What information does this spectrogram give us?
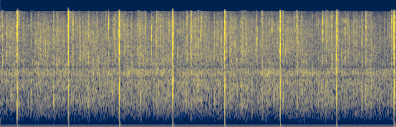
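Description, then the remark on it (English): An audience claps in a steady, even rhythm, about eight sharp claps over three seconds, with a constant bed of scattered crowd noise behind the beat. “They're clapping for you to stay in your recliner.”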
